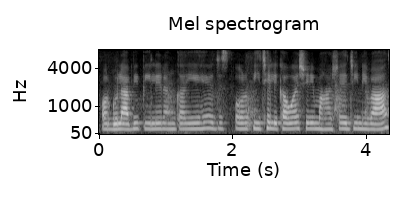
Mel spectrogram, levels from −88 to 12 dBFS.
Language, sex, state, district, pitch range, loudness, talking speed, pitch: Hindi, female, Madhya Pradesh, Bhopal, 195-205 Hz, -19 LUFS, 205 wpm, 205 Hz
